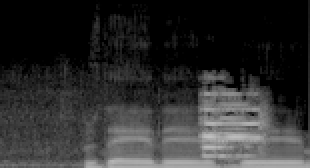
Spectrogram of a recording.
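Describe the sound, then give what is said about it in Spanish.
A bell rings out after a brief hush, one loud, sustained ringing tone rich in overtones that holds steady and shifts slightly brighter partway through, with no talking over it. “¡Qué rica campana!”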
